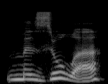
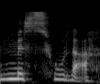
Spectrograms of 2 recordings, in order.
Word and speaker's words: Missoula: So the thing about this particular mead is it's from Victor, Montana, which is near Missoula, how it's pronounced, my hometown.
